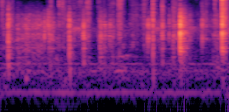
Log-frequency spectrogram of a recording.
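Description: Scissors cutting through thin clear plastic from a soda bottle: a run of short, sharp snips, the loudest near the end.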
